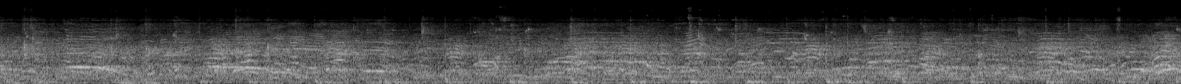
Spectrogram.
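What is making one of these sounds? A large crowd cheers and chatters loudly in an echoing gym.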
